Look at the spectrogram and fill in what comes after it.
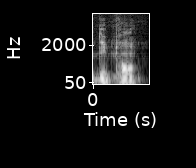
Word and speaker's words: Dupont: DuPont.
